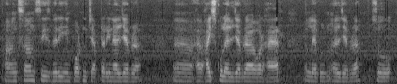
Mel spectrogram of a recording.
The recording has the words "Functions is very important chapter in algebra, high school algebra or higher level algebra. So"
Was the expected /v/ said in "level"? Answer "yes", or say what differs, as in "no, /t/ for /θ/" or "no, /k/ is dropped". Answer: no, /b/ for /v/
